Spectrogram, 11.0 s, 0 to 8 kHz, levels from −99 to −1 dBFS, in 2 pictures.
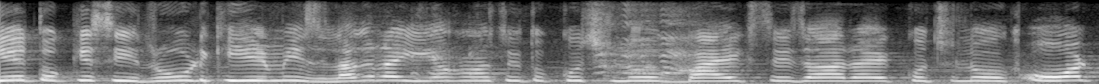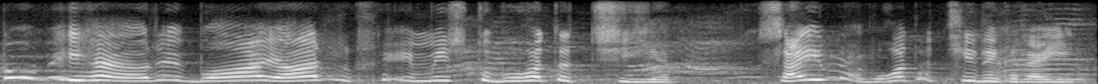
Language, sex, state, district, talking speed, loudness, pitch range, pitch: Hindi, female, Bihar, Madhepura, 195 wpm, -16 LUFS, 320-370 Hz, 345 Hz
